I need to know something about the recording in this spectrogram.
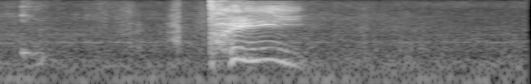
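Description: A man shouts back excitedly.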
